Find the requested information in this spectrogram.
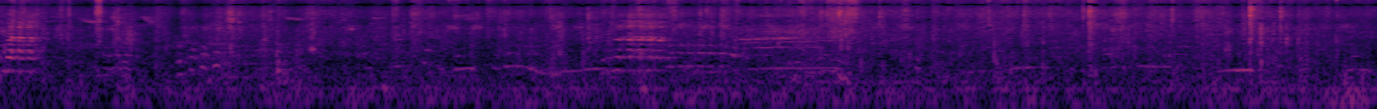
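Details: Farmed Boer goats kept for meat at a goat farm in Gazipur near Dhaka, Bangladesh, giving a few scattered quavering bleats amid constant background noise, clatter and people talking.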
